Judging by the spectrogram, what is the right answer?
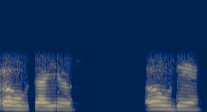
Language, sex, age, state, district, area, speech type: Bodo, female, 30-45, Assam, Chirang, rural, conversation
